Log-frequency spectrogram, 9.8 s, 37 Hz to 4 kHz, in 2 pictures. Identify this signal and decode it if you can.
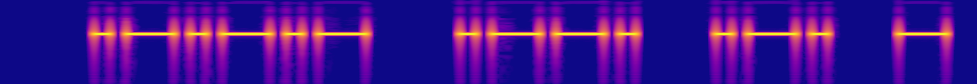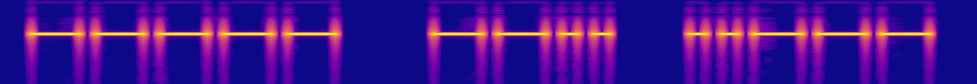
Morse code, heard as a keyed tone, about 15 wpm, spaced as for 12 wpm, 600 Hz. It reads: .PRT0Z2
